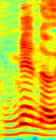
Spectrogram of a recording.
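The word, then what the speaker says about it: meno (μένω): Well, it's a Greek word which is pronounced meno, M-E-N-O,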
